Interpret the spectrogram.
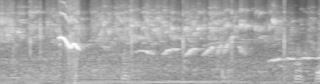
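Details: Greater green leafbird in 'tembakan' song: one loud looping whistled phrase near the start, followed by softer series of short rising whistles over faint twittering and low background hum.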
